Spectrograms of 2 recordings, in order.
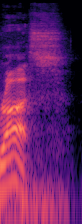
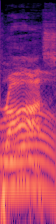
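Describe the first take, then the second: First: The name is said with the vowel of bus. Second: The name is said with the vowel of boss. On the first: The speaker calls it right. "It's Russ" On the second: The speaker calls it wrong. "it's not Ross"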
